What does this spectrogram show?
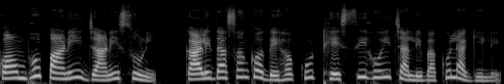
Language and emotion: Odia, neutral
